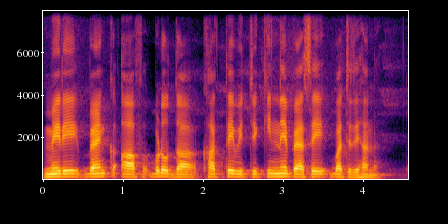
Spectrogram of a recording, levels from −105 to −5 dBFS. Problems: background sounds at intervals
